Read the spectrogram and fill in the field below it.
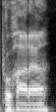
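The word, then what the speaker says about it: Bukhara: But yeah I've noticed that I guess sorry in Usbekistan if there's a KH like in your name it you don't pronounce the K. It's almost like a Yeah. Like Bhara and your name is Sioaton.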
